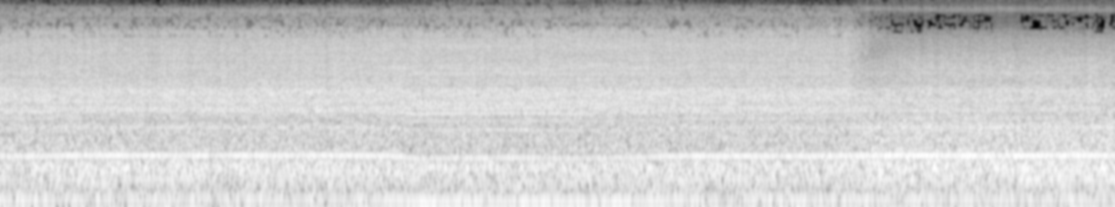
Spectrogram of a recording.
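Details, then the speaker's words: Excavator diesel running after repair, deep steady drone with a faint turbo whistle heard in the cab, making boost and revving more responsively; smoke is cosmoline burning off the manifold; engine sounds healthy. "well hot diggity this thing sounds awesome uh you don't have to worry about that smoke that's that cosmoline burning off the manifold like i predicted but it sounds great you can actually hear the turbo whistling now in the cab so it's actually making boost"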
